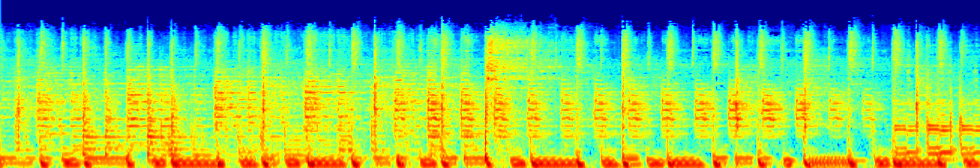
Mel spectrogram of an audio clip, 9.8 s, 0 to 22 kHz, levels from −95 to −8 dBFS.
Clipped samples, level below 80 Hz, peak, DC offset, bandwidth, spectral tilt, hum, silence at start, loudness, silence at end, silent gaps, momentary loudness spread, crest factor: under 0.1%; -24 dBFS; 0 dBFS; under 0.1%; 13.5 kHz; -3.5 dB/octave; none; 0 s; -19 LUFS; 0 s; none; 4 LU; 18 dB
